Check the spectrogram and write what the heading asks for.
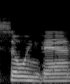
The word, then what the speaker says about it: Tho Vinh: so my name is sewing van it's a vietnamese written t-h-o-v-i-n-h cantonese pronounced name and i live at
